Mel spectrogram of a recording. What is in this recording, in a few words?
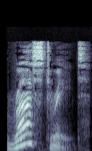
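"rostrate", British English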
